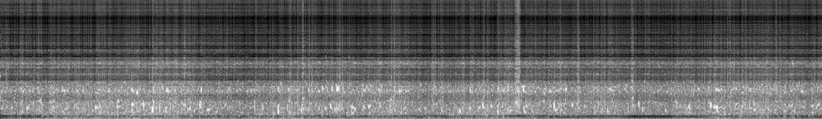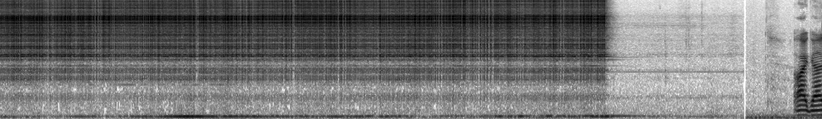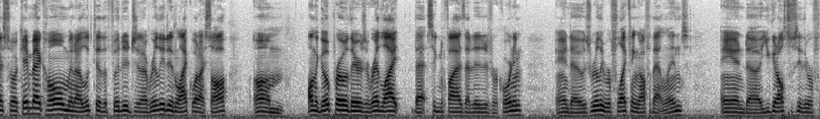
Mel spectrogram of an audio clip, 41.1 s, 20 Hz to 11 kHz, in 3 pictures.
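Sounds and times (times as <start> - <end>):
electric arc hissing: 0.0 - 24.2
low hum: 0.0 - 29.4.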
